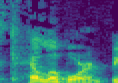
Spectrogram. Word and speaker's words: Celeborn: And I think I might have tricked you, Jimmy, because I think I mispronounced it, because I think it's Celeborn, because it's spelled the same way as Celebrimbor from the video game.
